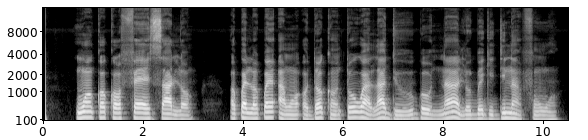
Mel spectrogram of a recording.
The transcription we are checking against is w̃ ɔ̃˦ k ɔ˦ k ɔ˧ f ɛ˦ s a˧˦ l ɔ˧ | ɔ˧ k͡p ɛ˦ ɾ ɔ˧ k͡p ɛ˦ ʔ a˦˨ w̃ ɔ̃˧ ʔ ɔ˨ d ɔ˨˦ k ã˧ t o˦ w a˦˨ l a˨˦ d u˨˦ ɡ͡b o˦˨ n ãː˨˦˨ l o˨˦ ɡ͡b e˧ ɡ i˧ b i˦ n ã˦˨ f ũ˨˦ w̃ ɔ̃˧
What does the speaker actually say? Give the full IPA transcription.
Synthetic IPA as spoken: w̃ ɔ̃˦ k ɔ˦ k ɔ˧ f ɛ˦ s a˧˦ l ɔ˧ | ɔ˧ k͡p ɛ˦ l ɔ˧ k͡p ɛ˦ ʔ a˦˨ w̃ ɔ̃˧ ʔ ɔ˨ d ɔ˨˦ k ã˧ t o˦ w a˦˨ l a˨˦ d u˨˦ ɡ͡b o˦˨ n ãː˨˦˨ l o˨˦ ɡ͡b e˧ ɡ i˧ d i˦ n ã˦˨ f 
